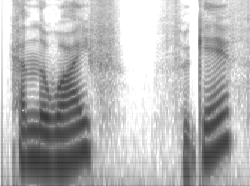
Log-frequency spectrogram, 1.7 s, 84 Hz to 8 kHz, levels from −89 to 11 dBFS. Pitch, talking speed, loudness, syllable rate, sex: 175 Hz, 110 wpm, -18 LUFS, 4.4 syllables/s, female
